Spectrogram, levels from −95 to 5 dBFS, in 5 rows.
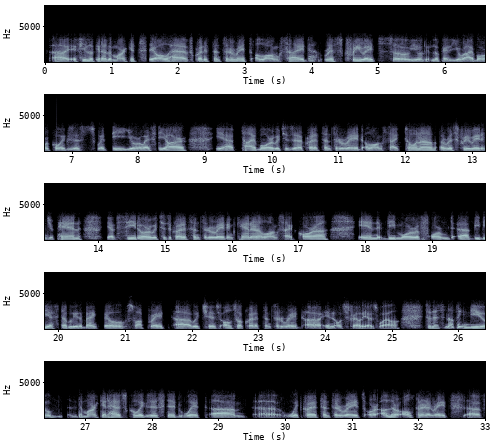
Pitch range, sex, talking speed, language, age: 90-105 Hz, male, 185 wpm, English, 30-49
